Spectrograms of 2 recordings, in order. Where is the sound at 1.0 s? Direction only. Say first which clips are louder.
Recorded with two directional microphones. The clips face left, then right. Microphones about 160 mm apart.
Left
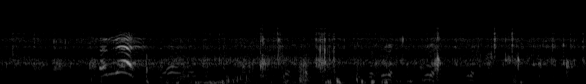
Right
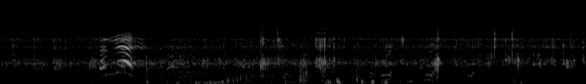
Even; 35° left (ahead or behind).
